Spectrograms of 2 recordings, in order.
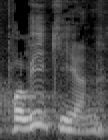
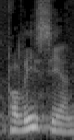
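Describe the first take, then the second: First: The consonant after 'li' is a k sound. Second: The consonant after 'li' is an s-like sound. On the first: The speaker calls it right. "no, it's Polikian ... they spell it with a K" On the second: The speaker calls it wrong. "I used to pronounce this Polician"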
